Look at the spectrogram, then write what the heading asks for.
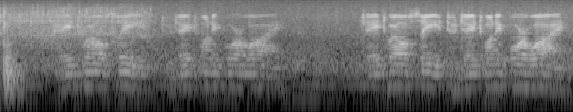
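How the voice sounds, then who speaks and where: A man's voice: fairly low pitch, unhurried. A man playing a terse radio operator in a 1930s serial, sending clipped messages over shortwave. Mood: businesslike, urgent. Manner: clipped, monotone message delivery. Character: terse, businesslike male radio operator calling a boat. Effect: shortwave radio transmission. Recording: harsh, distant, hissy radio sound.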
